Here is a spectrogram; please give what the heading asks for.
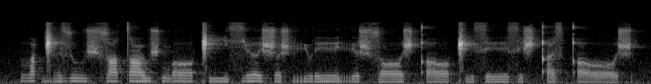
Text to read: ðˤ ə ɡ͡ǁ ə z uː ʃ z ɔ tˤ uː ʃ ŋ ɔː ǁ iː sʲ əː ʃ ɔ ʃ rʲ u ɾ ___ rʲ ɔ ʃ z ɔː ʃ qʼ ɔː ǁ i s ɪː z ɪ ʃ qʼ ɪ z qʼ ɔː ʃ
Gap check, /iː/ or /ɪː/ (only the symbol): ɪː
